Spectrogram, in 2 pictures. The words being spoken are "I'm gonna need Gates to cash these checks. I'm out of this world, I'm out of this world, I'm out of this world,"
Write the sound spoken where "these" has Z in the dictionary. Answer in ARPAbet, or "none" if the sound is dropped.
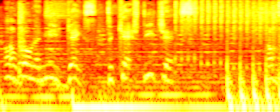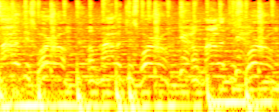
none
